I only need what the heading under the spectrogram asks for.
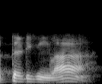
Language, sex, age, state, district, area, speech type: Tamil, male, 60+, Tamil Nadu, Tiruvannamalai, urban, conversation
